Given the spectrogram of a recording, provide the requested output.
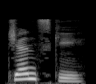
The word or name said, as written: jenski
